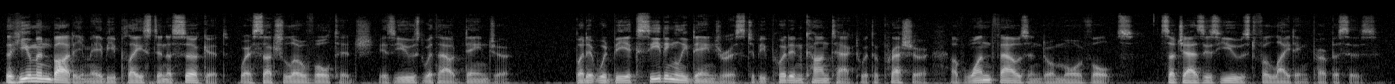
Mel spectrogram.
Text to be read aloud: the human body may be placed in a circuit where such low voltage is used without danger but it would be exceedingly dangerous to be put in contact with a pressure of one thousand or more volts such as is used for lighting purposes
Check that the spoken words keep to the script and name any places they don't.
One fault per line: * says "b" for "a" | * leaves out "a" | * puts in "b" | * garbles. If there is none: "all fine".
all fine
